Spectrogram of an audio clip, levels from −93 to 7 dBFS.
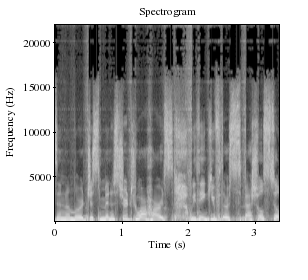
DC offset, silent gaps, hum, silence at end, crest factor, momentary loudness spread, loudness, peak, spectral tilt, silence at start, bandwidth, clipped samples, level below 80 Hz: under 0.1%; none; none; 0 s; 8 dB; 2 LU; -8 LUFS; 0 dBFS; -3 dB/octave; 0 s; over 20 kHz; under 0.1%; -40 dBFS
